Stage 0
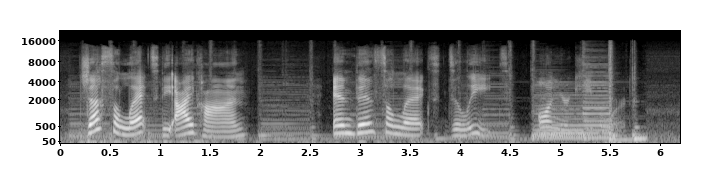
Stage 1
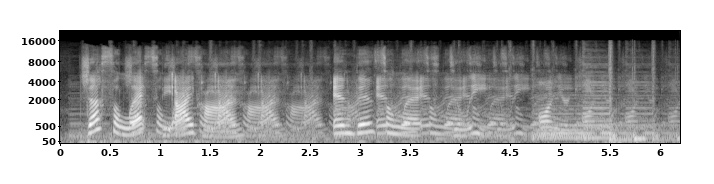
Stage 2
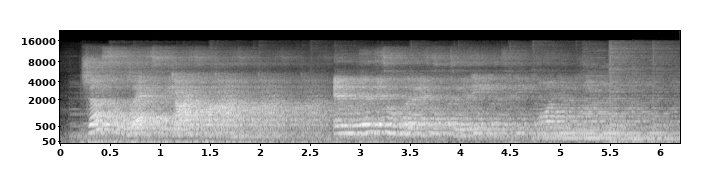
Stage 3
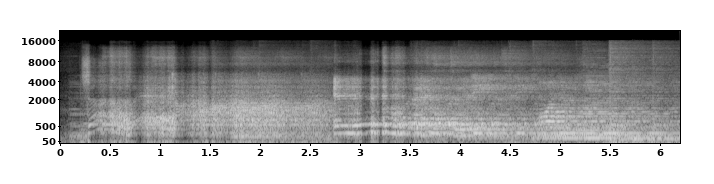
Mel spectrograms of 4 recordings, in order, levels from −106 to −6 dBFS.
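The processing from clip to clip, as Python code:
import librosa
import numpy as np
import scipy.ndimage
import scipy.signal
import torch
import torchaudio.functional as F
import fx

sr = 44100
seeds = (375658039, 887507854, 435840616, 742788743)

y1 = fx.echo_feedback(x, sr, ms=430, feedback_pct=59, wet_db=-8.0)
y1 = y1 * 10.0 ** (4.0 / 20.0)
y2 = fx.rev_plate(y1, sr, seeds[0], rt60_s=2.1, hf_ratio=0.85, predelay_ms=0, drr_db=-6.5)
y2 = y2 * 10.0 ** (-6.0 / 20.0)
y3 = fx.over_compress(y2, sr, threshold_db=-20.0, ratio=-0.5)
y3 = y3 * 10.0 ** (-5.5 / 20.0)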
